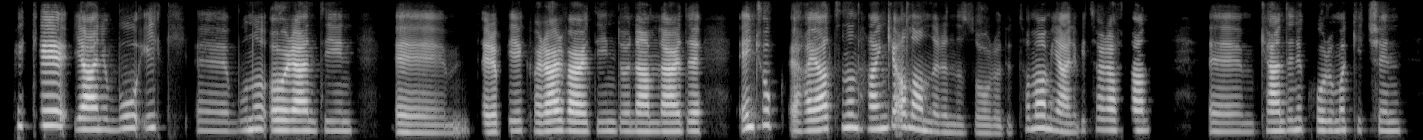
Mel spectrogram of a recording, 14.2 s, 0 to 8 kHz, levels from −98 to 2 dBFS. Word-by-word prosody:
Peki, 315 0 +3
yani, 235 -1 +4
bu 260 +1 -3
ilk, 270 0 -10 0.2
eee, 205 -1 -13
bunu 230 +3 -4
öğrendiğin, 210 -1 +2 0.4
emm, 170 -2 -6
terapiye 185 +3 -3
karar 205 +1 +4
verdiğin 200 0 +3
dönemlerde 195 0 +1 0.3
en 280 +5 +2
çok, 320 +1 -5 0.2
eee, - - -5
hayatının 245 +6 +2
hangi 245 +1 -1
alanlarını 190 -10 -3
zorladı? 160 -1 -15
Tamam, 260 +1 -1
yani 190 -4 -2
bir 210 0 -21
taraftan, 220 -1 -3 0.6
emm, 190 -1 -10
kendini 205 +2 -1
korumak 220 0 -8
için, 205 -2 -12
210 Hz, 115 wpm, -21 LUFS, 195-235 Hz, 0.6 s, yani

